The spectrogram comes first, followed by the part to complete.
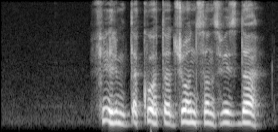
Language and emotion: Russian, neutral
